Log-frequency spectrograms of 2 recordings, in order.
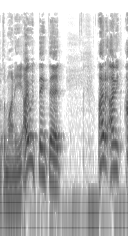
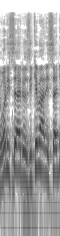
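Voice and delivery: ordinary talk, nothing marked

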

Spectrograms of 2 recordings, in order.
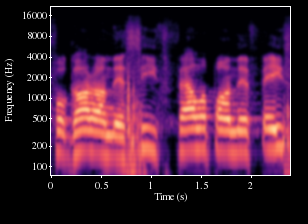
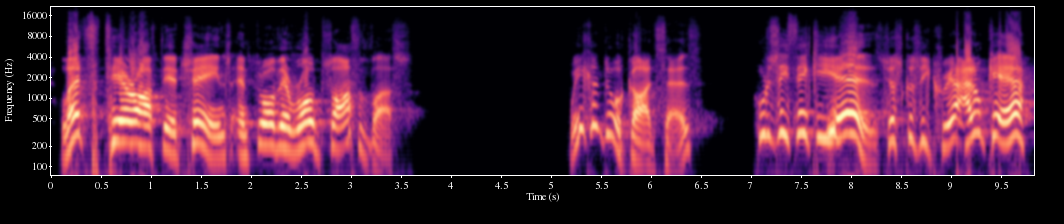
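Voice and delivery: defiant scoff; 5 semitones higher, 6 dB louder than usual. Acted. Voicing defiant rebellious nations.

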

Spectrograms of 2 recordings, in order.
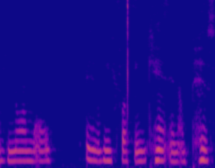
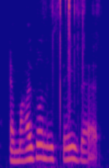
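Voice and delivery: ordinary talk, nothing marked

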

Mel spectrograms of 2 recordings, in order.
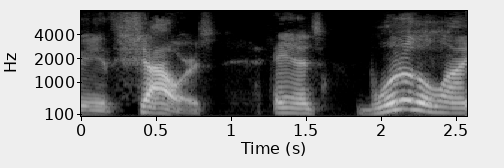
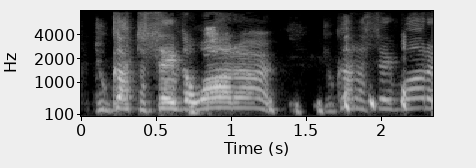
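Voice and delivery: put-on high-pitched accented scolding; Kwame; 12 semitones higher than usual. Imitating Kwame policing the shower water, high and urgent.

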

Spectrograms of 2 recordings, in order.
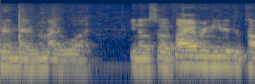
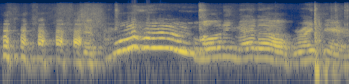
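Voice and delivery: excited cheer; 11 semitones higher, 12 dB louder, much slower than usual. Retold or imitated. Cheering about middle finger record.

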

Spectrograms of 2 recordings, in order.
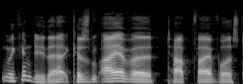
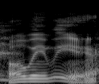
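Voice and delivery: jokey higher-pitched French "oui, oui"; teasing French accent, pitched up; mock French accent; 5 semitones higher, slower than usual. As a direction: play along in a put-on French accent. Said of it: "a French accent".

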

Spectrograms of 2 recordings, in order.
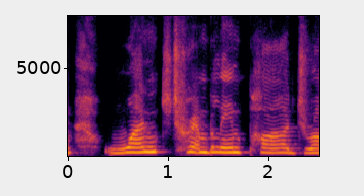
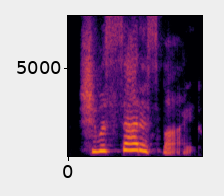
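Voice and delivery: ordinary delivery

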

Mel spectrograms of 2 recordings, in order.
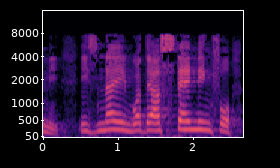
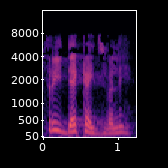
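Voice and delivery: ordinary talk, nothing marked

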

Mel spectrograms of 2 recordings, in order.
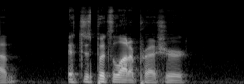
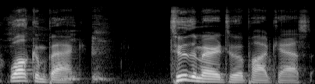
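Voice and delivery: host intro; 3 semitones higher, 8 dB louder than usual. Acted. Redoing the podcast intro.

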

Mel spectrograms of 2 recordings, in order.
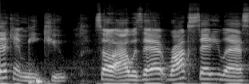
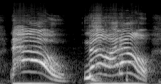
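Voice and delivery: high, loud outburst of refusal; emphatic refusal; 12 semitones higher, 6 dB louder, much slower than usual. Retold or imitated. Refusing a late-night food invite, loud high exasperation. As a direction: belt out the no, pitched way up.

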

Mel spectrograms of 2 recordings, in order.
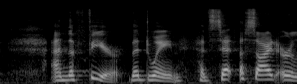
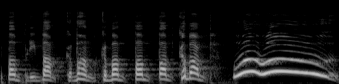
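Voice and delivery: growing louder and higher into a whoop; gleeful shouting; 4 semitones higher, 9 dB louder than usual. A narrator's reading. Dwayne loving the ride, a building gleeful shout. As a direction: chant the bumps then whoop for joy. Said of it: "Dwayne shouted louder".

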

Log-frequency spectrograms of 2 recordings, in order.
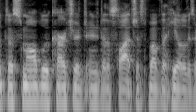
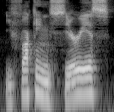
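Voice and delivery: incredulous; 6 semitones higher, 6 dB louder, slower than usual. Acted. Doctor incredulous at report.

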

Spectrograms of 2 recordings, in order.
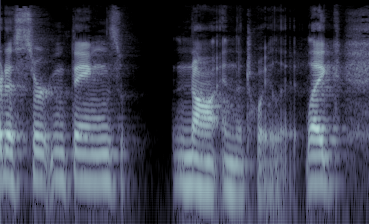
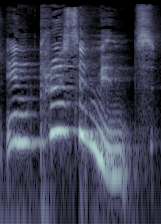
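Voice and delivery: put-on "Imprisonment" drawn out slow and much higher, English accent; playful English accent. Egged on by friend, slow high English accent. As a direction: stretch "Imprisonment" like a posh Brit, giggly. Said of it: "how my accent might twist".

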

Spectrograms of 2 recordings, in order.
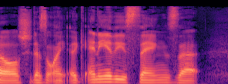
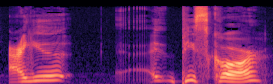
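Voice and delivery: higher, louder, slow questioning guy; imitating a foreign man; 9 semitones higher, 7 dB louder, slower than usual. The other Eastern European man asking her, in a put-on higher voice. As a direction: drawl out the question like a curious stranger. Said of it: "the other one was like".

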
